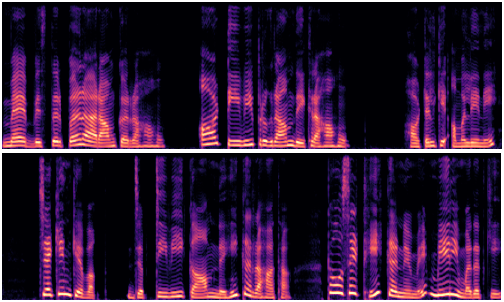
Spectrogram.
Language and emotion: Urdu, happy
